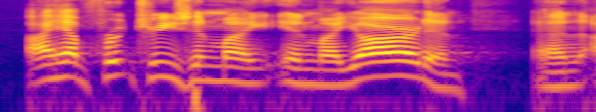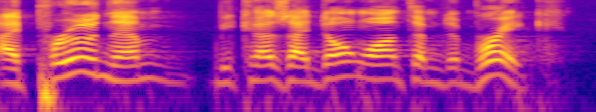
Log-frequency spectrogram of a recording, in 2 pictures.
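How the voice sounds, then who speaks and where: A man with a high-pitched voice talks at a fairly slow pace with ordinary pitch variation on a very clean recording with a silent background. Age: 60s. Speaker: visiting minister. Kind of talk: sermon.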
